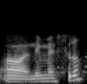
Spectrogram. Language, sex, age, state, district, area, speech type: Kannada, male, 18-30, Karnataka, Chikkamagaluru, rural, conversation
